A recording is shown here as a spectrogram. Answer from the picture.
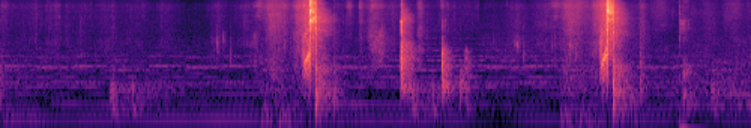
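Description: Golf driver strikes and ball impacts against a TV screen: two loud, sharp thunks about four and eight seconds in, with smaller knocks between and just after. Background music plays underneath.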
